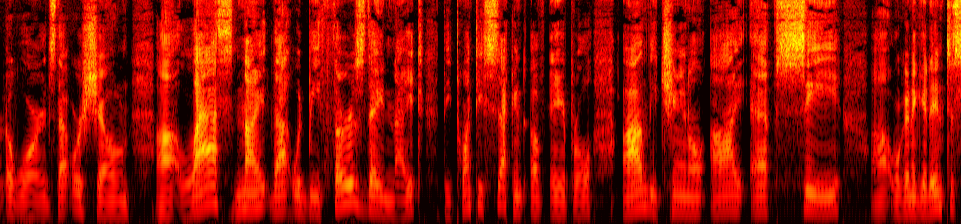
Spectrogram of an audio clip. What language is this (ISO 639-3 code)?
eng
